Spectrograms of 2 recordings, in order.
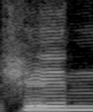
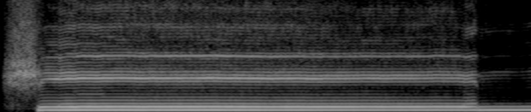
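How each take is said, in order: First: The vowel is clipped short. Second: The vowel is stretched out long. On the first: The speaker calls it wrong. "এরকম অনেকে উচ্চারণ করতেছেন, কিন্তু এমন উচ্চারণ করা যাবে না।" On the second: The speaker calls it right. "এভাবে উচ্চারণ করতে হবে।"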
